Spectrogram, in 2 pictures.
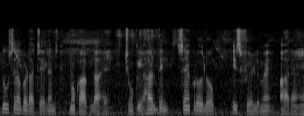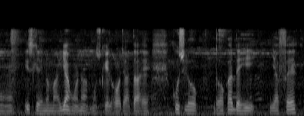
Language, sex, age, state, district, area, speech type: Urdu, male, 30-45, Delhi, North East Delhi, urban, spontaneous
